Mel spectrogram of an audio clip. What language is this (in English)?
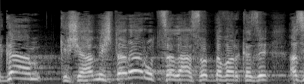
Hebrew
